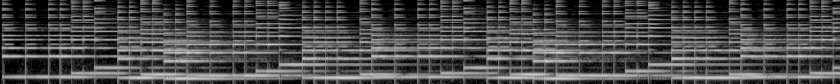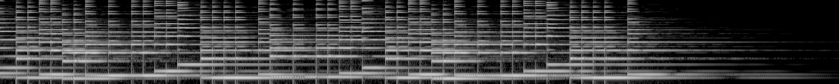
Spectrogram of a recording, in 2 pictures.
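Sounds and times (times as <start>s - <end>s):
80s bell: 0.0s - 16.7s.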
